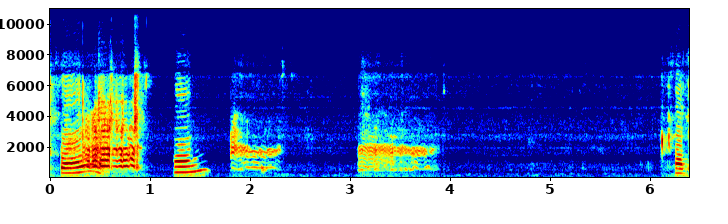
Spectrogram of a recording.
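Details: Sleeping Oriental Shorthair cat named Daisy vocalizing during her dreams: clear, rising meow-like cries and short bent chirps, followed by a few softer, breathier murmurs after a pause.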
